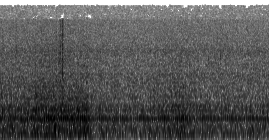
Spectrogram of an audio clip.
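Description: Vehicle engine and road noise heard from inside the cabin: a steady drone with a constant hum, the engine pulling under load on a steep uphill climb.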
